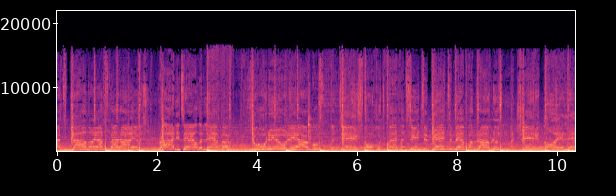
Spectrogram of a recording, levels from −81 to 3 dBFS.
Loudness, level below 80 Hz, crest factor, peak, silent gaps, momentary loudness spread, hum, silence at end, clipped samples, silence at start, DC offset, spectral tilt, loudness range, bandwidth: -12 LUFS; -12 dBFS; 10 dB; 0 dBFS; none; 4 LU; none; 0 s; under 0.1%; 0 s; under 0.1%; -5 dB/octave; 2 LU; 17 kHz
